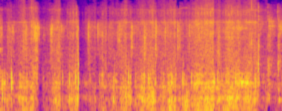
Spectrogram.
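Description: Rough collie puppy's paws and claws pattering faintly on a wooden floor: light, irregular clicks, with one sharper click about a second in.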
